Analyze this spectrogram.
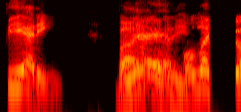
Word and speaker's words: Fieri: 2006, Chef Guy Fieri won Food Network's Next Food Network Star and was awarded his own series, Guy's Big Bite.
